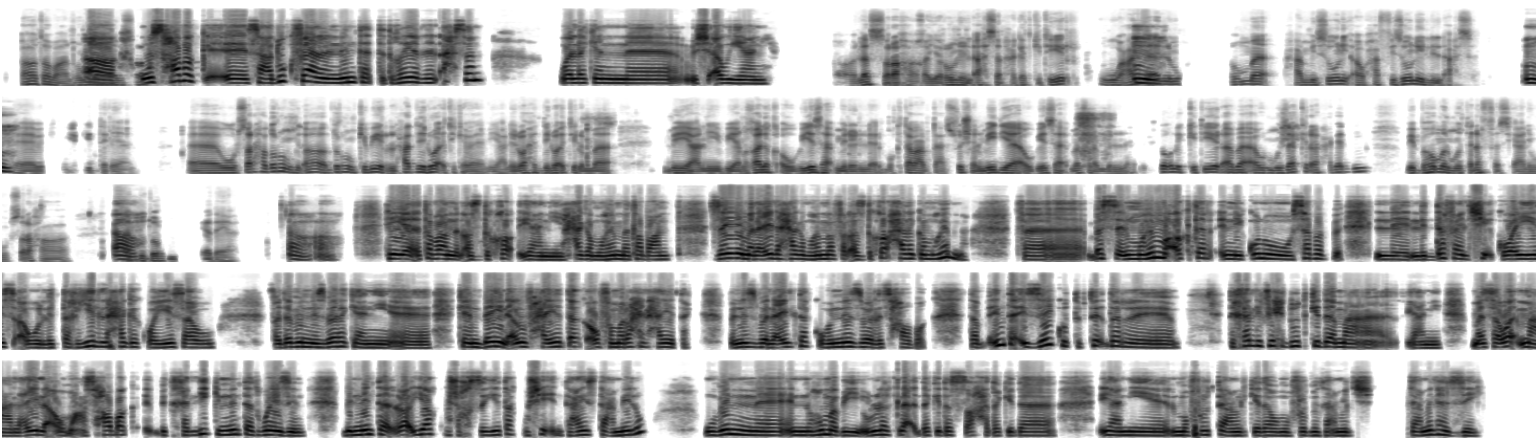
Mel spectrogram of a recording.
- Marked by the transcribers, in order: tapping; distorted speech; in English: "الSocial Media"; sniff
- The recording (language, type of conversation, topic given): Arabic, podcast, إيه دور الصحبة والعيلة في تطوّرك؟
- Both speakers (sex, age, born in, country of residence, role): female, 50-54, Egypt, Portugal, host; male, 20-24, Egypt, Egypt, guest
